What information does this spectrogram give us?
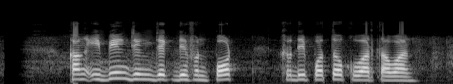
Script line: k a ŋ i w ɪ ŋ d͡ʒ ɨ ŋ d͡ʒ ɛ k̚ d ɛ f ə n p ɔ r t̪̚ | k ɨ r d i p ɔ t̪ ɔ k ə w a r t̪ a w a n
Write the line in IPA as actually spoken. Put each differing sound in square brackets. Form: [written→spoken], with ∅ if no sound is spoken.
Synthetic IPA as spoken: k a ŋ i [w→b] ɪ ŋ d͡ʒ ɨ ŋ d͡ʒ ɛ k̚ d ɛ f ə n p ɔ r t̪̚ | k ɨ r d i p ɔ t̪ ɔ k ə w a r t̪ a w a n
